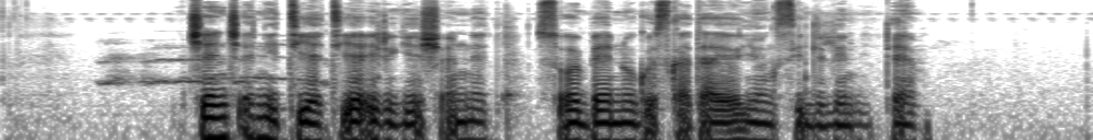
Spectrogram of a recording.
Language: Nigerian Pidgin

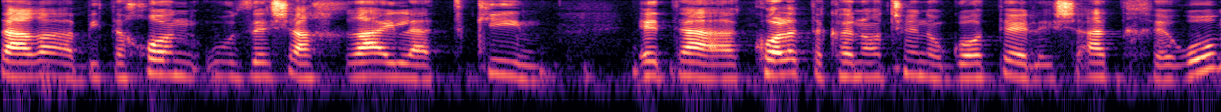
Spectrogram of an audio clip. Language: Hebrew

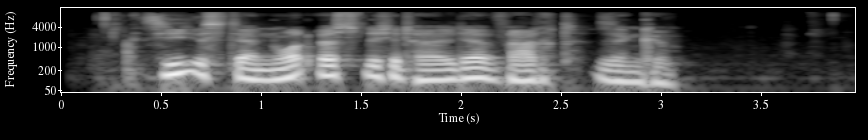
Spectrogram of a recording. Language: German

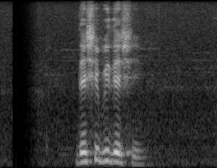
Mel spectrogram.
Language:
Bangla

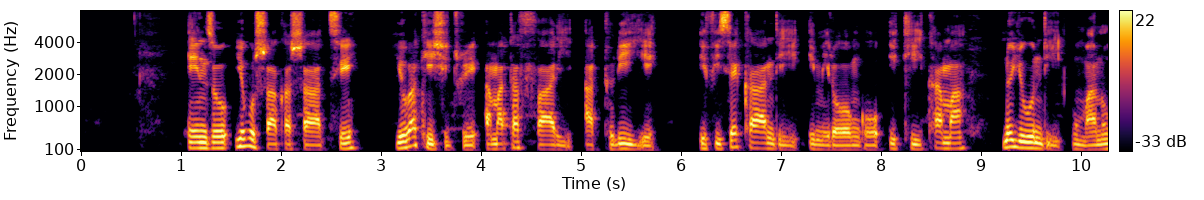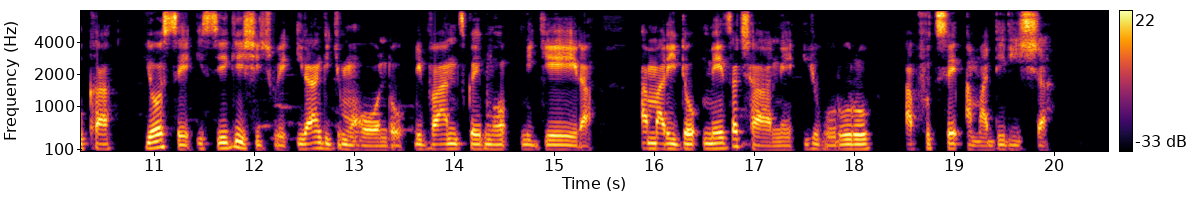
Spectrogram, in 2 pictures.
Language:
Rundi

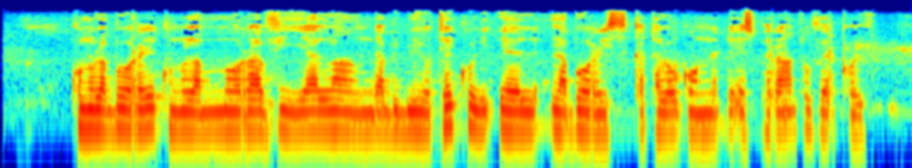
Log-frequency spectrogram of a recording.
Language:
Esperanto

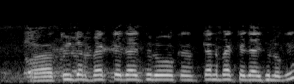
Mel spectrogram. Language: Odia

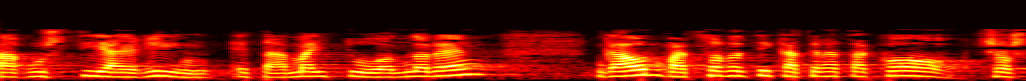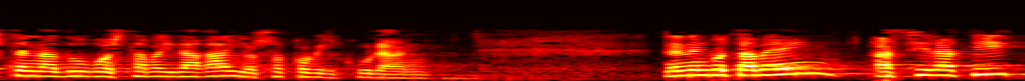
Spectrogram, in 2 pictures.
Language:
Basque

